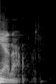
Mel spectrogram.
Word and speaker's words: Anna: I'm sure she says Anna because she's Russian originally. Anna would be the Midwest. The Midwest pronunciation would be Anna. Two hard A's.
